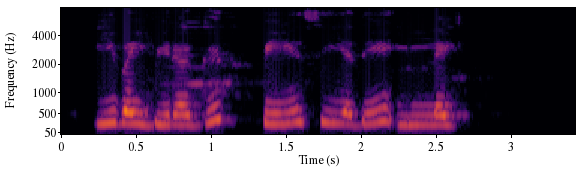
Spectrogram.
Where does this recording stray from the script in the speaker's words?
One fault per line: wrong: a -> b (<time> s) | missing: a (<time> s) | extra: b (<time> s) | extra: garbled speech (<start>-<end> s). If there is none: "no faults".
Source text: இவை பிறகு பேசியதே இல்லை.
no faults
